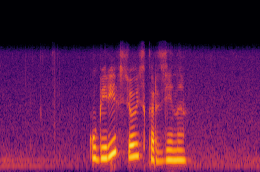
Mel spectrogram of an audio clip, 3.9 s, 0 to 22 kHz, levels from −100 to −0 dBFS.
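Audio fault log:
No faults found; the speech arrives over a WebRTC call path with Opus at 32 kbps, its band topping out near 8 kHz as that coding setting gives.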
